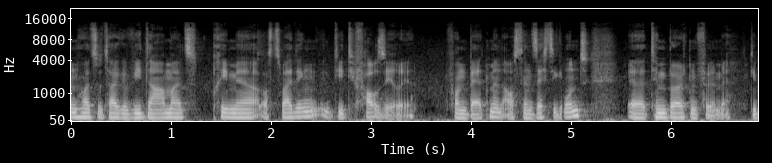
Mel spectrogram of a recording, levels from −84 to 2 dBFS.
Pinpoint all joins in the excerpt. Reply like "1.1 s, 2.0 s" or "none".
1.9 s, 4.9 s, 5.6 s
